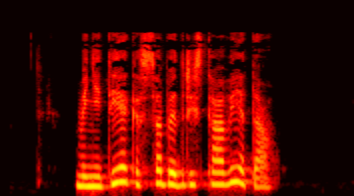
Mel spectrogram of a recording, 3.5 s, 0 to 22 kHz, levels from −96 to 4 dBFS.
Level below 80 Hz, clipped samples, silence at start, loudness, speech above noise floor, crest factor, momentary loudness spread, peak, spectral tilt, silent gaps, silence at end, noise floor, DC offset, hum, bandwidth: -74 dBFS; under 0.1%; 0.75 s; -28 LUFS; over 63 dB; 18 dB; 10 LU; -12 dBFS; -4.5 dB/octave; none; 0.85 s; under -90 dBFS; under 0.1%; none; 11.5 kHz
